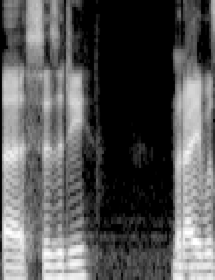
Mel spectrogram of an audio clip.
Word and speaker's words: syzygy: So I pulled out the Wikipedia page just full of their episode names, and I found, I think it's technically pronounced Syzygy, but I was like, Syzygy.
